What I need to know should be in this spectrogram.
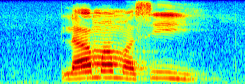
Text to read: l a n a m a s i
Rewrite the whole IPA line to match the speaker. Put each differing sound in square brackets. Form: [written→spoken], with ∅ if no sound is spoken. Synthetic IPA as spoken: l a [n→m] a m a s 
